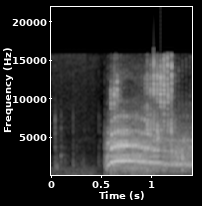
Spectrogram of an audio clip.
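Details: Ear irrigation of impacted earwax, both ears blocked four months with popping, itching and sharp pain: quiet room, then sudden loud high-pitched hissing whine as a modified Waterpik water jet starts, later combined with plastic curette removal.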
